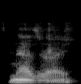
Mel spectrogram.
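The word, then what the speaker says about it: Nazaré: As George said, it's Nazare. As George. Nazare. Is that right? Nazare? Even if they spell it Nazare.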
